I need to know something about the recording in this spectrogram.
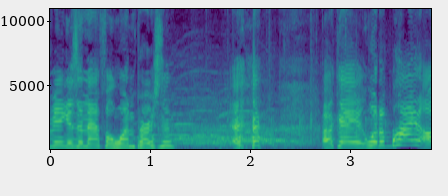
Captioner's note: cheers and applause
